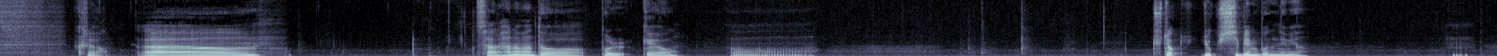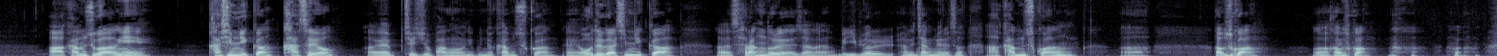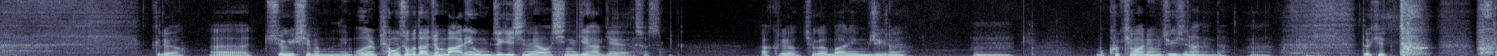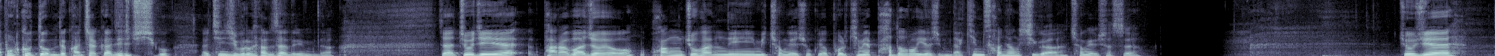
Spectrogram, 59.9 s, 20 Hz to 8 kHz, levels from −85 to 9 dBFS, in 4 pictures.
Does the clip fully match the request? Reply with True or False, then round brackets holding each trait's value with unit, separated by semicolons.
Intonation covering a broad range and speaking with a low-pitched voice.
True (6.0 semitones; 115 Hz)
